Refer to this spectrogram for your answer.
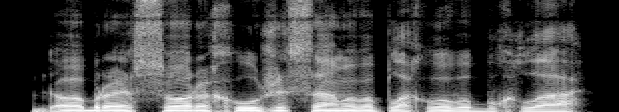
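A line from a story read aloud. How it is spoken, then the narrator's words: Grumble. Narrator (Russian): проворчал бычья шея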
